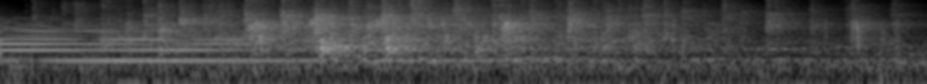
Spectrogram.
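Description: The last piano chord rings and fades away over the first two seconds as an audience breaks into applause. The clapping thins out near the end.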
